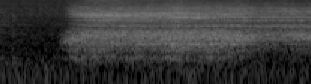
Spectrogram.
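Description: A woman's long, faint breath out during an arm-swinging exercise, starting about half a second in and lasting nearly two seconds.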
